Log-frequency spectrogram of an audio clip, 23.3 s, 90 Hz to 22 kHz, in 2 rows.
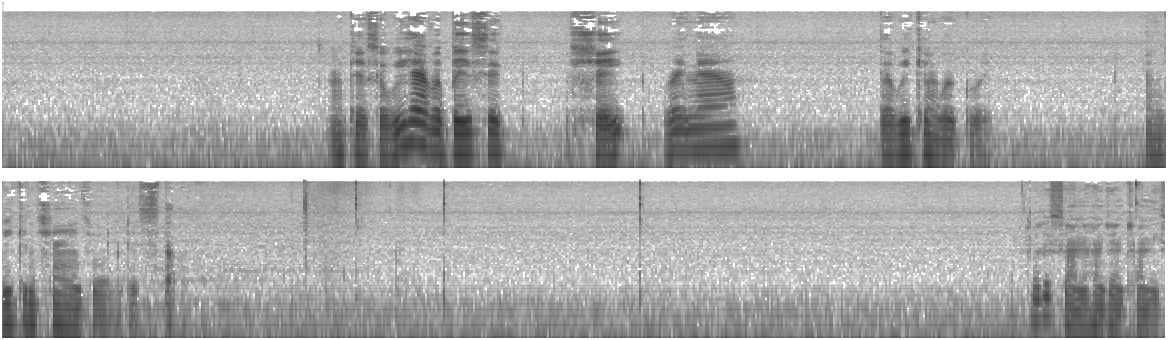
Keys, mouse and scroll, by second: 16.0-21.8 middle drag, 21.8-23.2 scroll down 1, 23.2 click.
